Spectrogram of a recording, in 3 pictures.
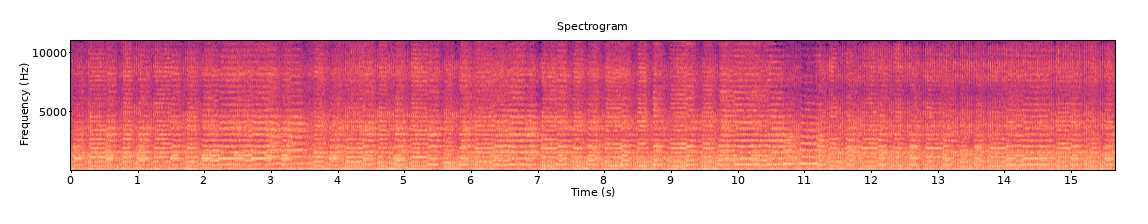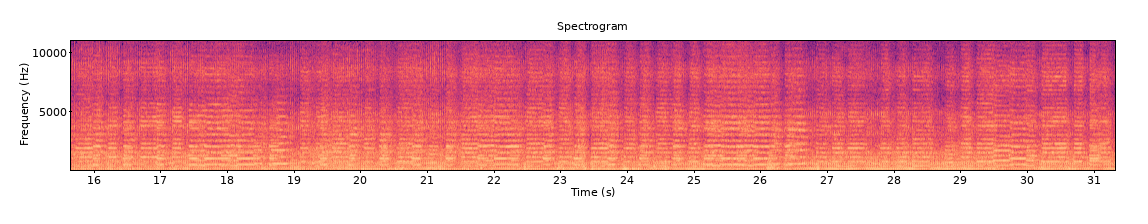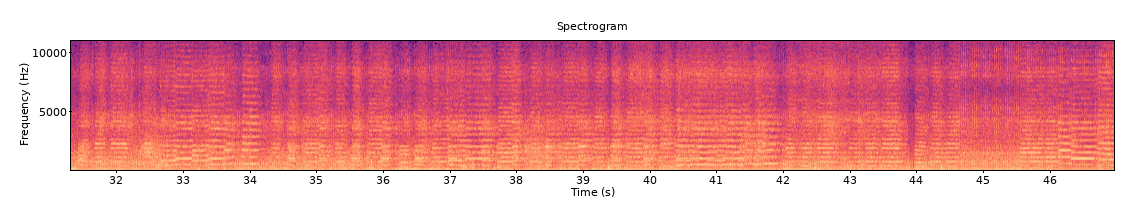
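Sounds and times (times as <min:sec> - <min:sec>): engine hum: 0:00.0 - 0:46.9
multi-tone air horn melody: 0:00.0 - 0:46.9.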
